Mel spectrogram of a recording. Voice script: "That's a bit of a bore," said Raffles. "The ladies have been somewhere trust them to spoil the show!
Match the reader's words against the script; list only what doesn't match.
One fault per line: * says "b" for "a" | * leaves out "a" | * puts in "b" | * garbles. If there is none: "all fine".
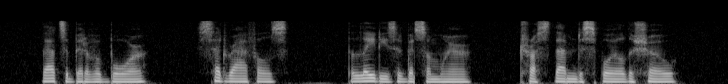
all fine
